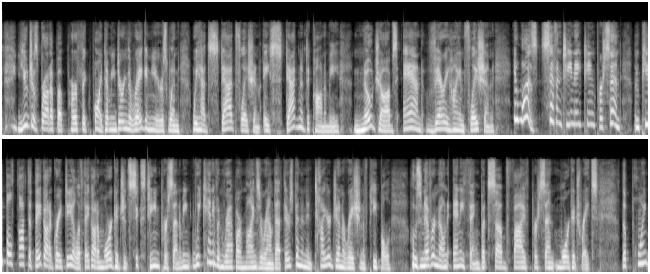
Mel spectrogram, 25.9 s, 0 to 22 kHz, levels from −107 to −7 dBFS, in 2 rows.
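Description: Throughout, the speech carries plainly audible coding damage, likely from Bluetooth LC3 compression at about 48 kbps, leaving a grainy, breathy edge on the upper frequencies. Lost LE Audio frames follow at 13.22 to 13.25 s, 17.13 to 17.15 s, and 21.14 s: the decoder replays the last spectrum with scrambled phase, leaving brief noisy smears of 30, 20 and 10 ms.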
